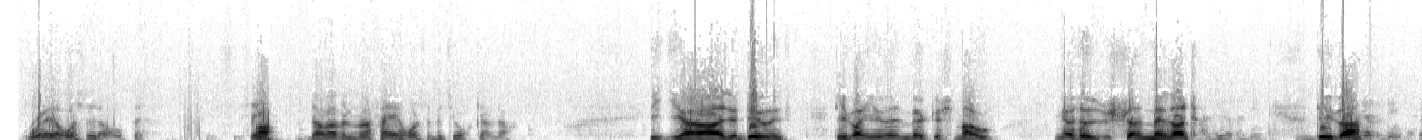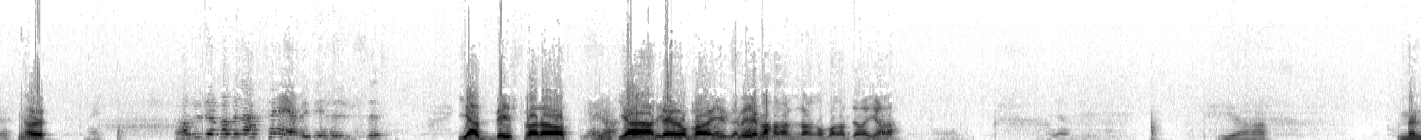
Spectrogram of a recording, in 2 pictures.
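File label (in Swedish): Össjö Skåne, dialekter, svenska sagor; Folkminnen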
